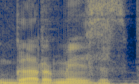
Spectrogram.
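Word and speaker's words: гормезис: Гармезис, сон, еда, э, стресс-менеджмент. – Слушай, я э, гармезис, правильно произношу? – Гармезис, да.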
